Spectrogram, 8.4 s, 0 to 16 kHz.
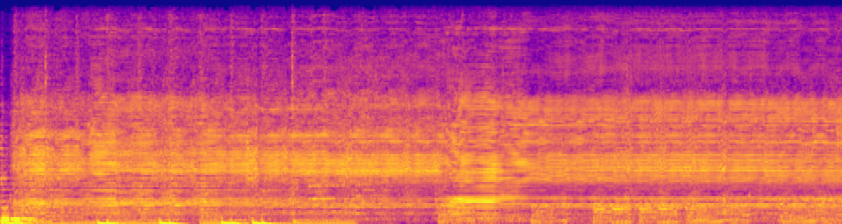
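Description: Cordless hair clipper fitted with a number 1.5 (4.5 mm) guard comb, its motor buzzing steadily as it is worked up through the hair on the side of the head to refresh the blend of a skin fade.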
